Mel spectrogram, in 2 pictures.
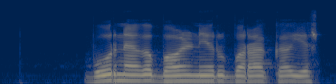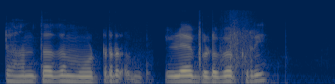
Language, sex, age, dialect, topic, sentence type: Kannada, male, 18-24, Dharwad Kannada, agriculture, question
